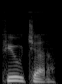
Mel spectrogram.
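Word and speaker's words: future: लेकिन एक्चुअली इसका उच्चारण टुरे नहीं, ये गलत है। इसका उच्चारण जो होता है वो होता है सिर्फ चर। क्या होता है, चर, ये आप याद कर लो, चर।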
